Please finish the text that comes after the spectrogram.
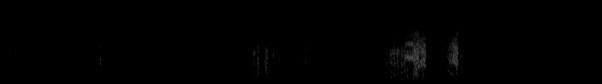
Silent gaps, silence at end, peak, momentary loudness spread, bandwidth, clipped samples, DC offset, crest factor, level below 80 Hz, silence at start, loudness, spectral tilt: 2.60-2.64 s, 2.81-3.00 s, 3.07-3.85 s, 4.27-4.46 s; 1.4 s; -38 dBFS; 16 LU; 7.2 kHz; under 0.1%; under 0.1%; 22 dB; under -90 dBFS; 2.5 s; -53 LUFS; 2.5 dB/octave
